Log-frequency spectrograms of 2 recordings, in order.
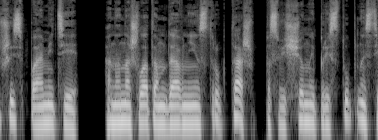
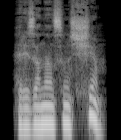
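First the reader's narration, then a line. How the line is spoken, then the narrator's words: Sighing. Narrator (Russian): Он вздохнул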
